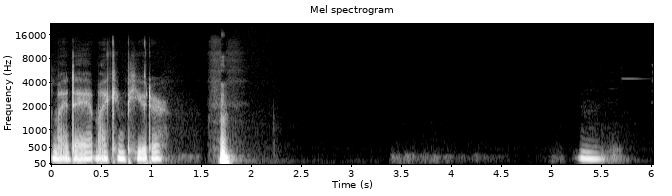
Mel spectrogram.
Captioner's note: chuckles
